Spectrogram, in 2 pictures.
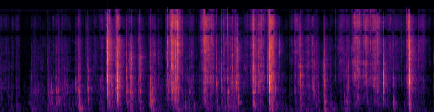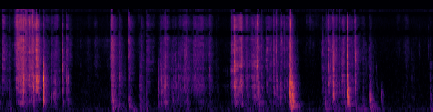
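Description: Stiff plastic packaging crinkles and rustles as hands handle it.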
